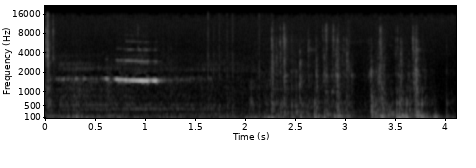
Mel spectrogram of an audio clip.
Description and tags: Drawer sliding open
